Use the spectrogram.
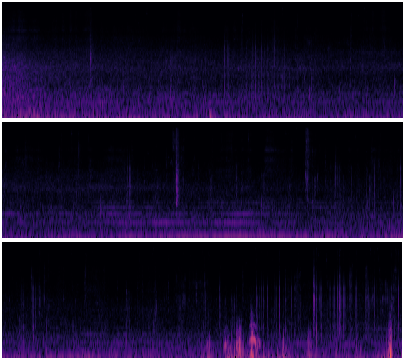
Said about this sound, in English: We're going to do my walk to the BART each morning. What I'm going to do is count the amount of walkers or like fellow pedestrians that are walking around.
